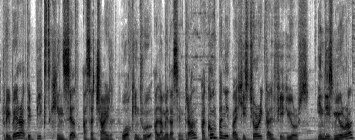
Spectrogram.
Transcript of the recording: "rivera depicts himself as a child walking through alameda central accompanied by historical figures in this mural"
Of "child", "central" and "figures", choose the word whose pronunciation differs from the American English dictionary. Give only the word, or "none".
figures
